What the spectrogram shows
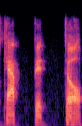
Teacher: the first syllable is stressed, so you have 3 syllables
